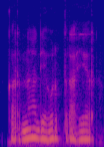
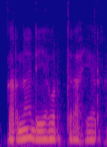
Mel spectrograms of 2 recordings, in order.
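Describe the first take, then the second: No difference in how they are said.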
